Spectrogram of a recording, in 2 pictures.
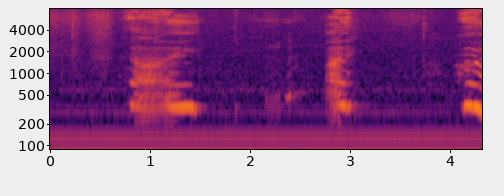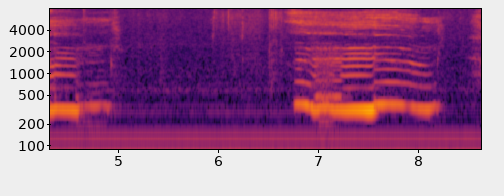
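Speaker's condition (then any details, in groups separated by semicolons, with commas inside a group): Cerebral palsy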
